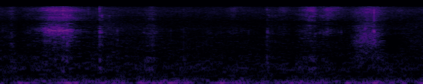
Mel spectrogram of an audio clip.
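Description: Faint scratching and light tapping of a stylus writing a word on a tablet screen, in a few short strokes over a low steady hum.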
